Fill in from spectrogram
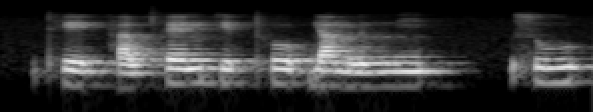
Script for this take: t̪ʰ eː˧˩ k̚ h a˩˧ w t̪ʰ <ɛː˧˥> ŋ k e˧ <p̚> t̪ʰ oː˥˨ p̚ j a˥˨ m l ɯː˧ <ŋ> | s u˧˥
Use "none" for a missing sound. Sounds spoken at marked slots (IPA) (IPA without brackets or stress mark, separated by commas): ɛː˧˥, p̚, ŋ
